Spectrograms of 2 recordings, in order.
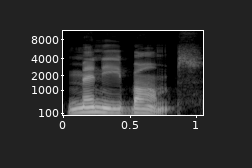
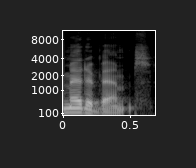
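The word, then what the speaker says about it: Meddybemps: reason is is because I've called it wrong my whole life and that is many bumps that's what locals call it mini bumps the real town is called metabems and it's right over there in Washington County you will find slight variations here about but medibents it is now I honestly don't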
